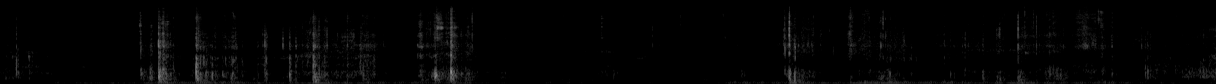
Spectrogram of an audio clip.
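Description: Plastic-packaged merchandise crinkling and towels being shuffled by hand on a wire store shelf, in irregular bursts of rustling.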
